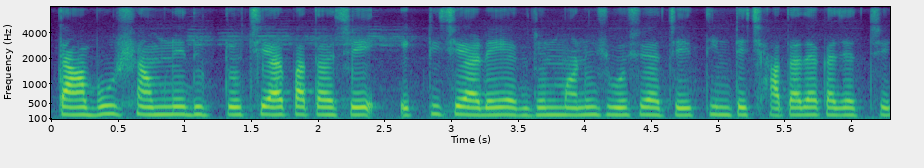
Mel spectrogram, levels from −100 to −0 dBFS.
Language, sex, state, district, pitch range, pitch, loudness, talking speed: Bengali, female, West Bengal, Paschim Medinipur, 190-200 Hz, 195 Hz, -20 LUFS, 160 wpm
